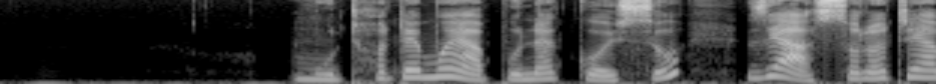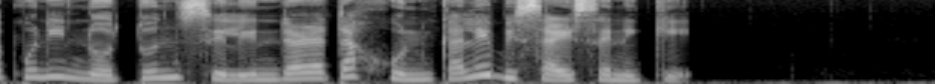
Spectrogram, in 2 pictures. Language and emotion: Assamese, surprised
